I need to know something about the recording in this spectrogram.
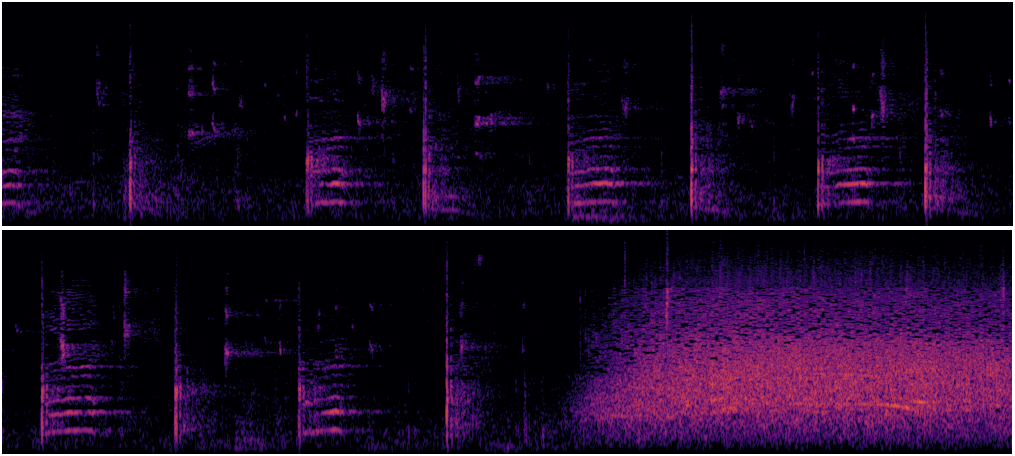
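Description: Tennis rally on a hard court: racket strikes on the ball about a second apart, about a dozen in all, several with a player's grunt. After the last hit, about three-quarters of the way through, crowd applause swells up for the finished point.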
